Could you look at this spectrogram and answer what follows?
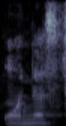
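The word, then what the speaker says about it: honest: बचपन में सुना था साइलेंट लेटर में हमें ऑनेस्ट बताया जाता था पर मी मैं इसको बहुत ही ज्यादा ना अजीब समझती थी की हा को क्यों साइलेंट कर दिया जाता है सो मेरे लिए वो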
